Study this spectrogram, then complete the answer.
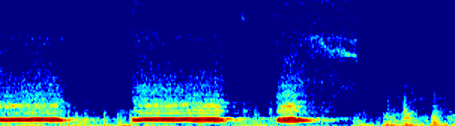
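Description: Steam locomotive whistle blown for a level crossing: two long blasts and a shorter one, loud and close, each followed by a hissing pause, with faint talk near the end.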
